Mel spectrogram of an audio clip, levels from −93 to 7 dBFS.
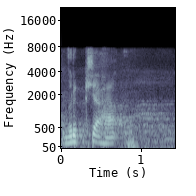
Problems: background sounds at intervals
